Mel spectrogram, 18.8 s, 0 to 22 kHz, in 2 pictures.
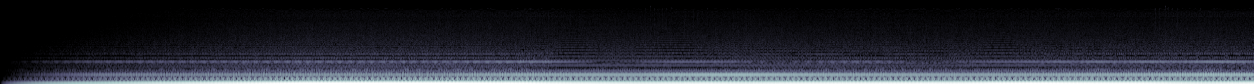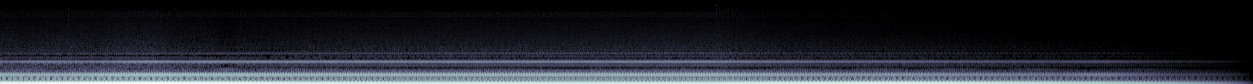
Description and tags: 4 oscillators and pan modualtion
